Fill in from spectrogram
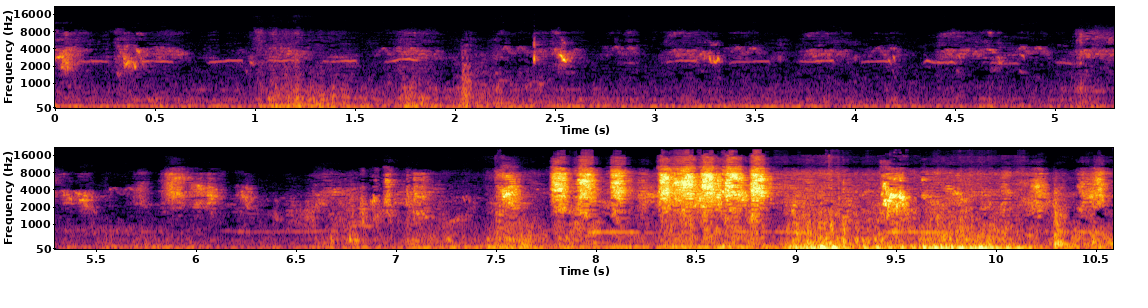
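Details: Budgerigars give short, thin whistled notes repeated quickly at a fairly even pitch, then break into a loud, harsh burst of scratchy chatter toward the end.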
